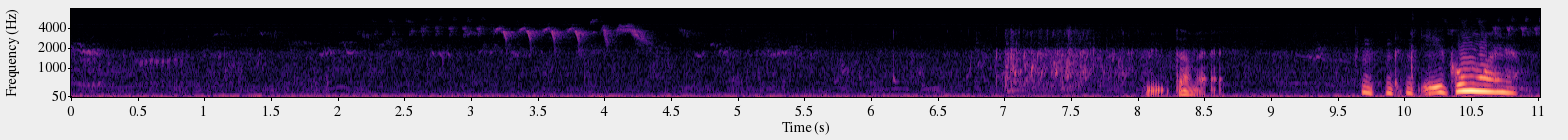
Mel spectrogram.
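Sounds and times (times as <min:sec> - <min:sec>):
small bird singing: 0:00.0 - 0:05.7, 0:09.2 - 0:11.0
faint bird chirps: 0:00.0 - 0:05.8, 0:09.0 - 0:11.0
steady low rumble: 0:00.0 - 0:11.0.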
